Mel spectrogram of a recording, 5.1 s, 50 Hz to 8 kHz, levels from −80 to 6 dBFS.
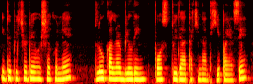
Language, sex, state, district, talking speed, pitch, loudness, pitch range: Nagamese, female, Nagaland, Kohima, 165 wpm, 175 Hz, -17 LUFS, 165-190 Hz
